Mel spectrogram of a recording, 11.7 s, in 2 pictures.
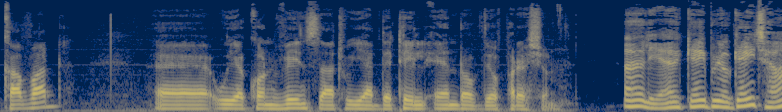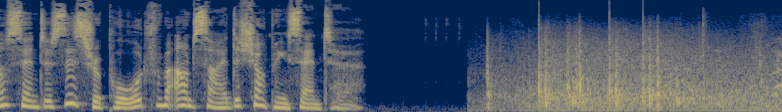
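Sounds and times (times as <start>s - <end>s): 
speech: 0.0s - 0.6s, 1.2s - 8.7s
gunfire: 9.4s - 11.7s.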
